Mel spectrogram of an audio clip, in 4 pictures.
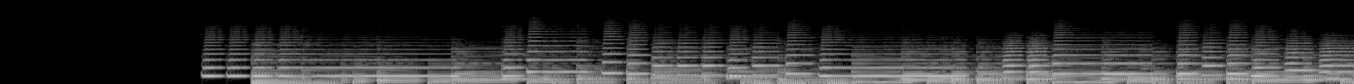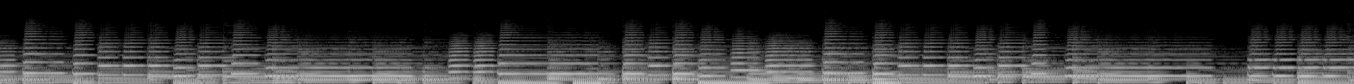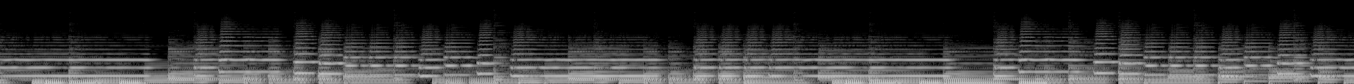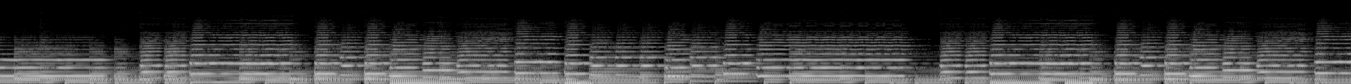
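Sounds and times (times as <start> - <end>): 
midi music: 2.0 - 54.1.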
